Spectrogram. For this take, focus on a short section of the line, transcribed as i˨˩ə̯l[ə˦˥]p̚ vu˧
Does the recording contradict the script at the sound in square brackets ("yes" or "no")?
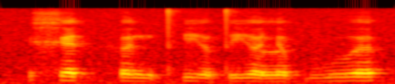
yes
